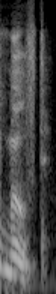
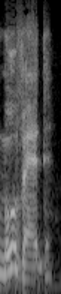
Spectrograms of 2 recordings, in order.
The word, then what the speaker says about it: moved: When you're adding an ed to the verb, it's going to just pronounce the D. Notice we moved. It's not moved.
